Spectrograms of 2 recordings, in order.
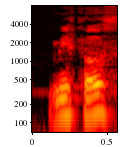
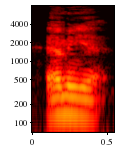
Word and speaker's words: Mephisto: It was just, again, Mephos, as I call him. I call him wrong. I know people say, you said it wrong. Mephisto, whatever. Mephisto.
